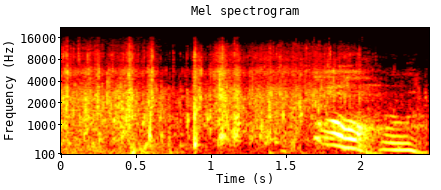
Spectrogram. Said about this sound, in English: Hey, now should we swim? Simmer, to the island? Okay. We ploughed through the almost transparent water like dolphins. Though one dolphin was a lot younger, quicker, and less asthmatic than the other.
